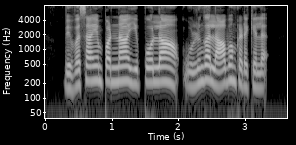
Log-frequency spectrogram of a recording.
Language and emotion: Tamil, sad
